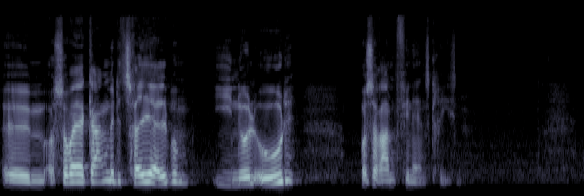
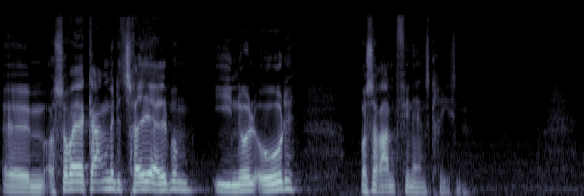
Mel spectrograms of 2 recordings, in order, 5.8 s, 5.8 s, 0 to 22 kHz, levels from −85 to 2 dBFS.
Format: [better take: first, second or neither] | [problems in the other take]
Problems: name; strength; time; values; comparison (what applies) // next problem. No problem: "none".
second | thin; very; fading below 300 Hz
